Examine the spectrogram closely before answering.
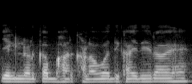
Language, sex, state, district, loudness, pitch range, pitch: Hindi, male, Uttar Pradesh, Shamli, -18 LUFS, 130-140 Hz, 135 Hz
